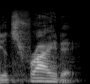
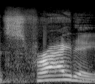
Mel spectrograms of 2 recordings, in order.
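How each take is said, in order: First: It is said softly and quietly. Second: It is said loudly and forcefully.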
